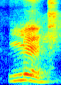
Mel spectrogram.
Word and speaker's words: le: Sonido cerrado que en español no existe. Usted, para practicarlo en casa, necesita dos movimientos. Uno, cerrar la boca más de lo normal. Y el segundo movimiento es llevar los labios, mientras hace eso, hacia adelante. Le. Y por supuesto, pronunciar esa E, es una E. Pero tal vez a algunos en casa les pueda sonar parecido a una O.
